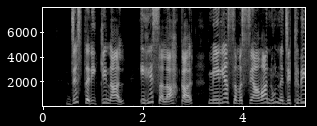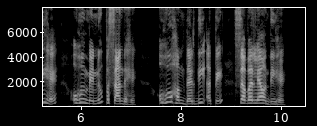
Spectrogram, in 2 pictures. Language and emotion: Punjabi, happy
